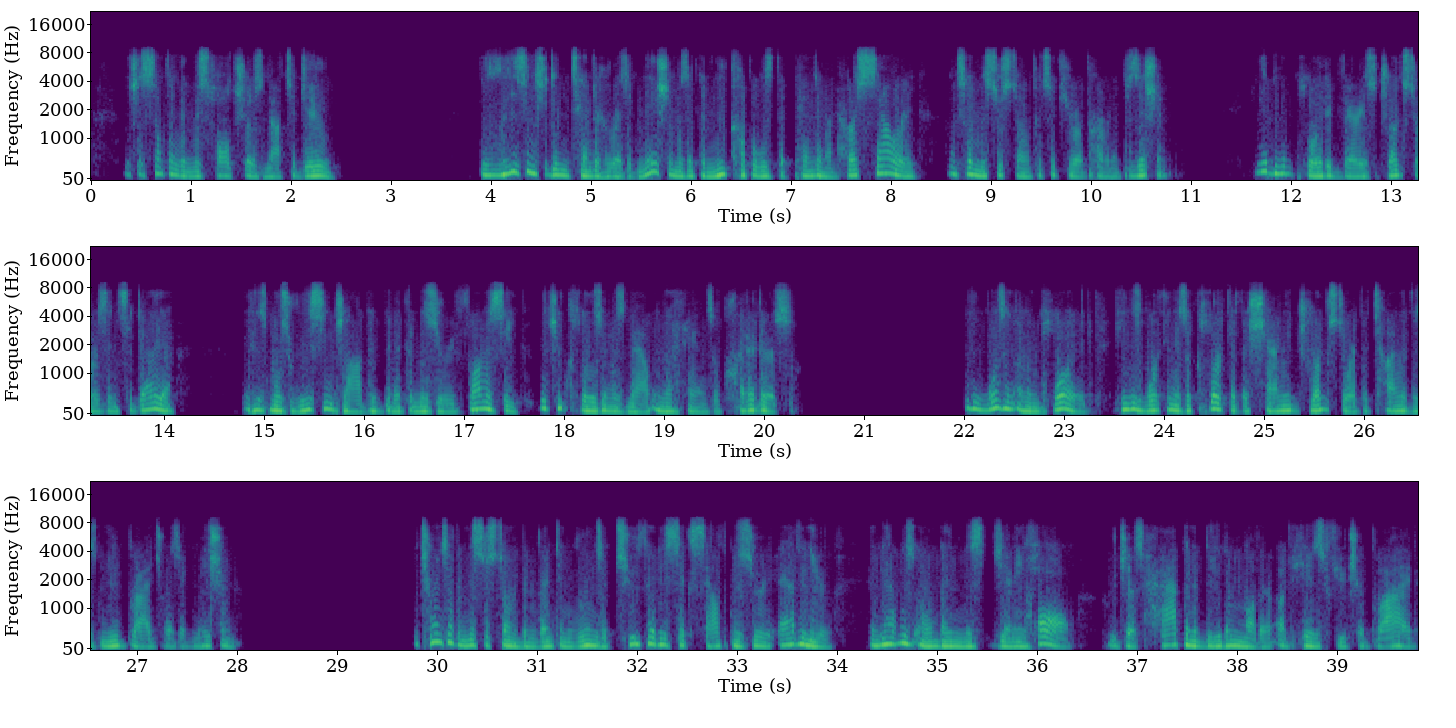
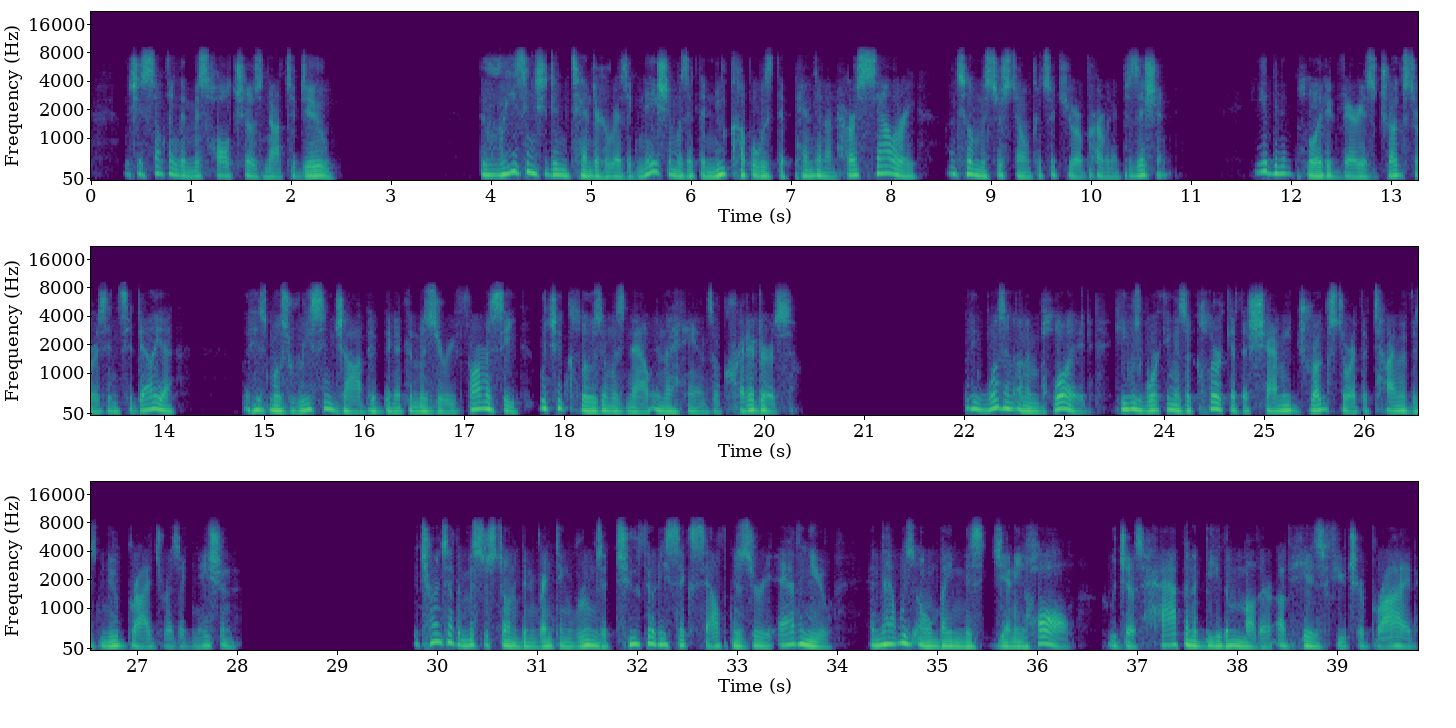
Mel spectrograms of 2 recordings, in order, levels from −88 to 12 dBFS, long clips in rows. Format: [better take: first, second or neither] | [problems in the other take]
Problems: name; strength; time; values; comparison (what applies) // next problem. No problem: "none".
second | garbled, watery; badly; nothing above 7.5 kHz; slightly in the second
